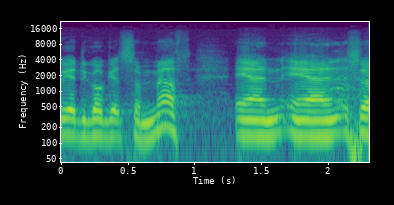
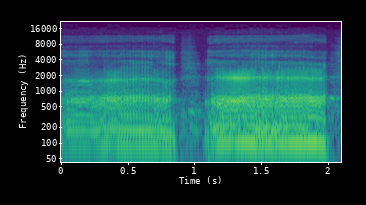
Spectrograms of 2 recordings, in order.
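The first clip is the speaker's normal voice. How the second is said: much lower, soft grunts; Chihuahua grunt; 9 semitones lower, 10 dB quieter than usual. Pretend. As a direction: grunt dismissively like a tiny dog. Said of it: "turn around once in a while and go".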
